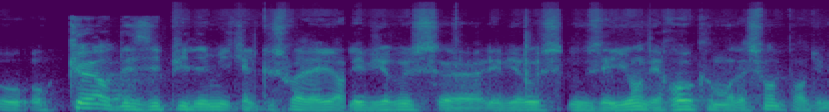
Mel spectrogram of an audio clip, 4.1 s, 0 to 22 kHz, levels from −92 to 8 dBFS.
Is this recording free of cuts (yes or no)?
no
